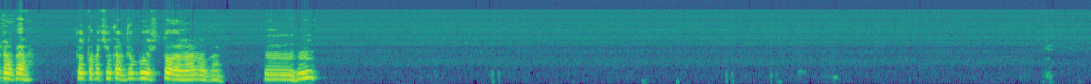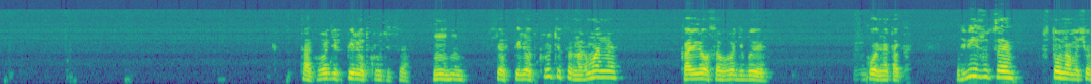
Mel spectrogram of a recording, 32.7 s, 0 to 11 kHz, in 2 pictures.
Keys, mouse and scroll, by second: 0.1 space, 11.1 click, 16.6-17.6 shift+middle drag, 20.8-21.5 shift+middle drag, 24.6-25.2 shift+middle drag, 29.4 space.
